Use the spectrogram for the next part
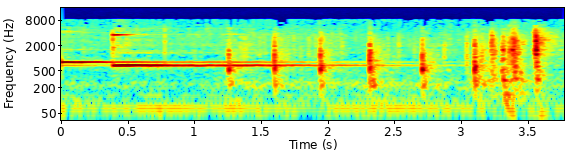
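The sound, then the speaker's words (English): A doorbell rings with a steady, sustained electric tone, while a series of sharp knocks strike over it, coming faster and clustering toward the end. No one speaks. “They left the matter there, but the next day the doorbell rang.”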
